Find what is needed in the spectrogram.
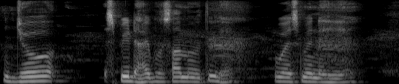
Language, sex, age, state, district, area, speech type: Urdu, male, 18-30, Bihar, Saharsa, rural, spontaneous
